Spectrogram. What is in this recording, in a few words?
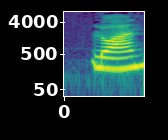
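"luan", Mandarin Chinese pinyin, tone 2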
